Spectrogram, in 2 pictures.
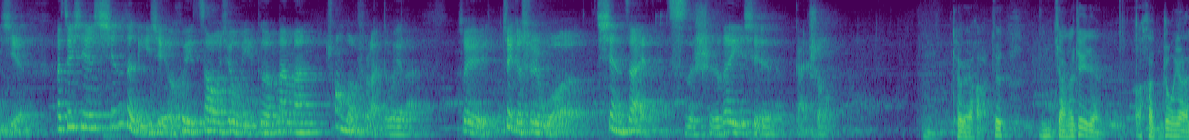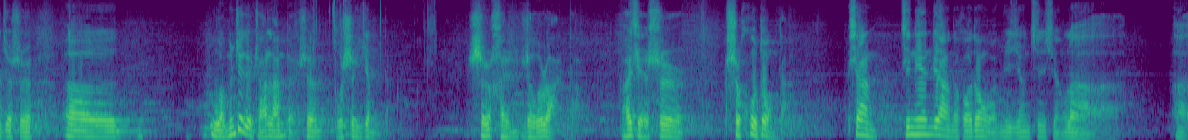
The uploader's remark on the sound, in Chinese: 在UABB的“关于罗湖的集体漂流分享会”录音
